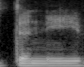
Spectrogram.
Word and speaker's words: Denis: But yeah, and it's directed by his name is Denis Villeneuve. It looks like Dennis, but he's French, so I want to be respectful to how to pronounce it.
